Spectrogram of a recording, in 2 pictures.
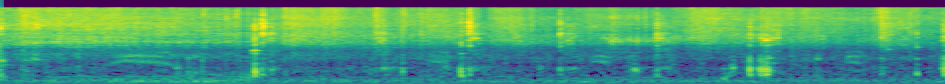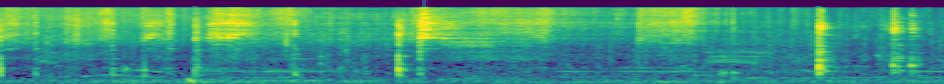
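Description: Fried pointed gourd pieces sizzling in oil in a metal wok as a metal spatula scrapes them out into a steel bowl, with sharp clicks of the spatula against metal. The sizzle thins out near the end as the wok empties.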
